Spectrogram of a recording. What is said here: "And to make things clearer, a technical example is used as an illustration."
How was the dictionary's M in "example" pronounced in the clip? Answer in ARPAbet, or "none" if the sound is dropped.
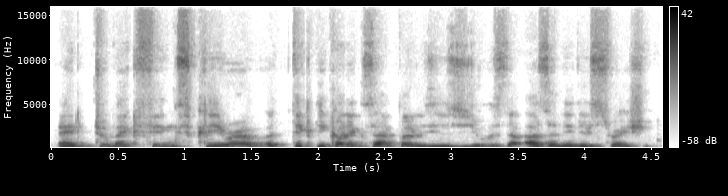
M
